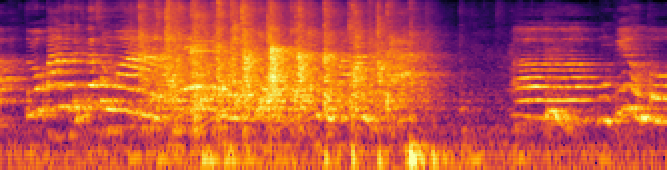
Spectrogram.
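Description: A class of students claps during a math lesson on hyperbolas, a burst of close, lively clapping mixed with voices and laughter that fades as speech takes over near the end.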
